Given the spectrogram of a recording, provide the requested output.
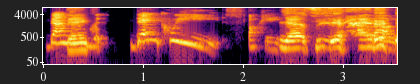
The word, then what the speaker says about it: Danquis: Did I pronounce this well? It's Danquis. Dan Dan. Danquis.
